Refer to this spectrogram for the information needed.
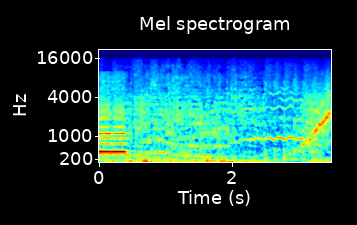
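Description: Several car horns honk over a dense rumble of traffic, with a sustained blare at the start and a wavering, rising siren-like tone near the end. No one speaks.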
